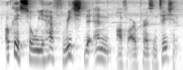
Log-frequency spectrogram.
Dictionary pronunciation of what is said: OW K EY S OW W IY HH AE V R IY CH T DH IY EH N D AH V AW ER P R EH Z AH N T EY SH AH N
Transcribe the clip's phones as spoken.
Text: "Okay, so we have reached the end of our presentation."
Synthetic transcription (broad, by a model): OW K EY S OW W IY HH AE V R IY CH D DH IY EH N D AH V AW ER P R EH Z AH N T EY SH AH N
